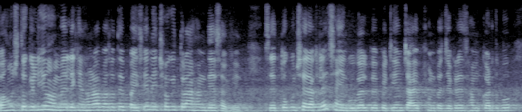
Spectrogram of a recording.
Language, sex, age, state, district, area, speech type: Maithili, male, 30-45, Bihar, Purnia, urban, spontaneous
